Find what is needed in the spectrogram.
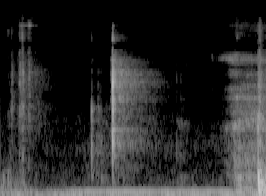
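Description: A few light clicks of a small bearing being set by hand into a brass steering knuckle, with one sharper click a little under a second in.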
